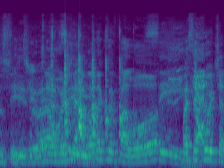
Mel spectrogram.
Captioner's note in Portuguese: Blogueirinha ri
